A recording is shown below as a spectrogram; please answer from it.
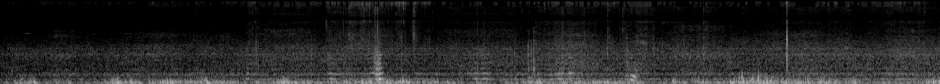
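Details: Honey bees on three frames of an opened hive in February 2021, the colony calm and not stinging, with capped brood; a loud, full, rumbling buzz swelling and easing throughout, plus scattered crackles from handling.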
